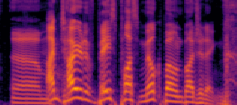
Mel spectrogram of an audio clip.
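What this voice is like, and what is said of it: Imitates another person's voice. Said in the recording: “That's my Paul Ryan impression.”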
